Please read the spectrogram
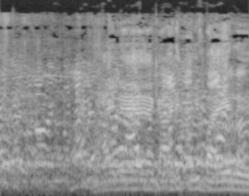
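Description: Crowd of men talking and calling out over one another, with one voice held in a long call from about halfway through.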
